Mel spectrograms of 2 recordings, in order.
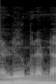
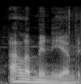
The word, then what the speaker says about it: aluminium: Uh, I'm saying aluminum now. Aluminium is the proper way to say it.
